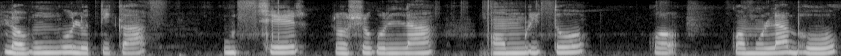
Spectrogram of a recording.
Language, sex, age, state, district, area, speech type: Bengali, female, 18-30, West Bengal, Alipurduar, rural, spontaneous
